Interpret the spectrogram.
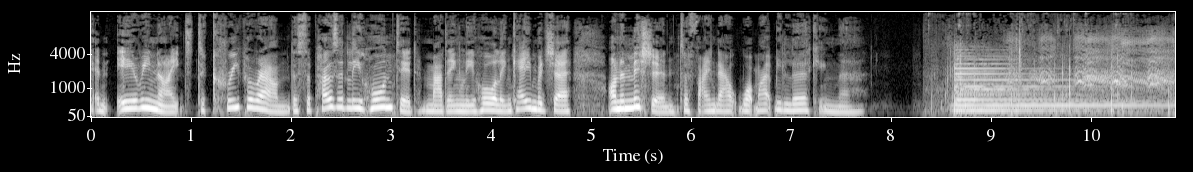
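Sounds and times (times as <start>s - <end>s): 
speech: 0.1s - 7.8s, 8.6s - 8.9s
crows cawing: 9.1s - 10.8s.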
